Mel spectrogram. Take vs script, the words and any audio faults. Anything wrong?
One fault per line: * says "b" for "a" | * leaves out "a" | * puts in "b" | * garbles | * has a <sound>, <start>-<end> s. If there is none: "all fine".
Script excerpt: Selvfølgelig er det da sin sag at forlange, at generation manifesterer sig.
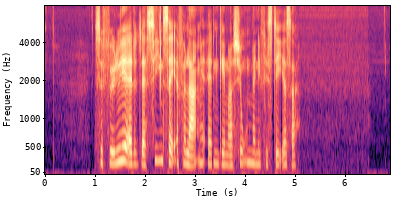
* puts in "en"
